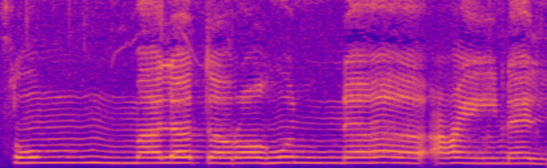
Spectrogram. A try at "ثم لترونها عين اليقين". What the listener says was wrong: غنہ کو پورا کرو. ثم لترونها عین الیقین.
